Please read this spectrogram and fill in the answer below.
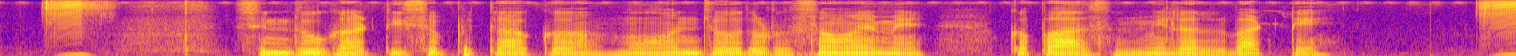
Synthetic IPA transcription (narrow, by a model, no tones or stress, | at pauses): sɪ̃nd̪ʱuɡʱaːʈisəbjət̪akamoːɦənd͡ʒoːd̪ɽosəməjmẽkəpaːsmɪləlbaːʈːeː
